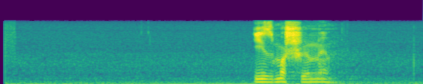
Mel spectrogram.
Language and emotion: Russian, neutral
